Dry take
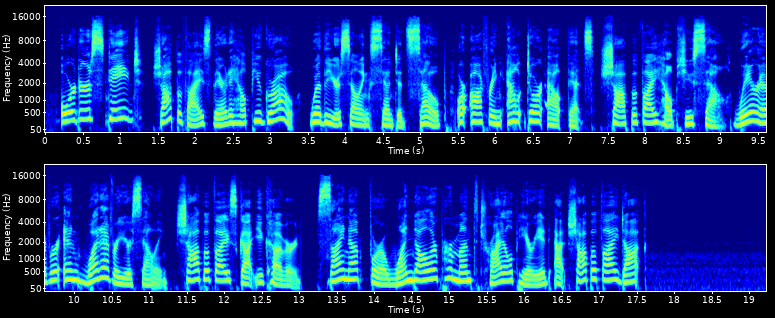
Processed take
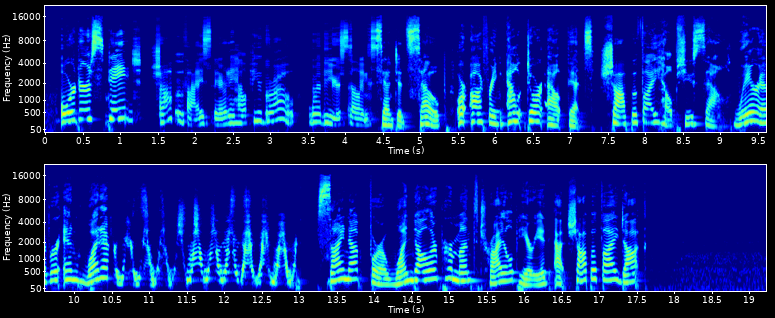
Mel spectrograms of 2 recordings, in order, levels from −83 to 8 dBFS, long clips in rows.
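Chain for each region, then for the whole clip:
0:01.06–0:04.42: spectrum averaged block by block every 50 ms + Butterworth high-pass 210 Hz + downward compressor 16 to 1, threshold −31 dBFS
0:07.88–0:09.33: high-shelf EQ 4,200 Hz +10 dB + downward compressor, threshold −29 dBFS
0:10.44–0:12.96: feedback delay that plays each chunk backwards 110 ms, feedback 54%, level −0.5 dB + LFO wah 4.4 Hz 220–3,100 Hz, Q 2.6
whole clip: mains-hum notches 60/120/180/240/300/360/420/480 Hz; reverb reduction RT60 0.94 s; level −2 dB

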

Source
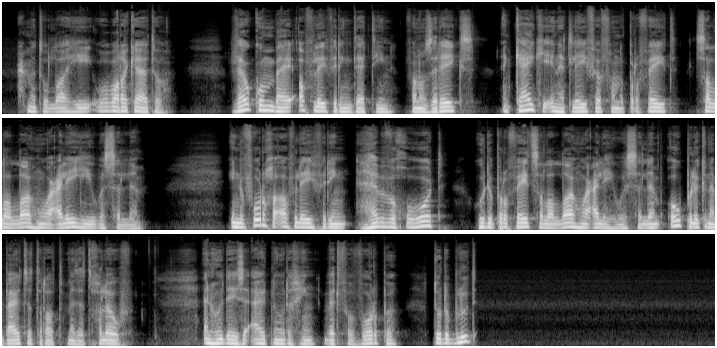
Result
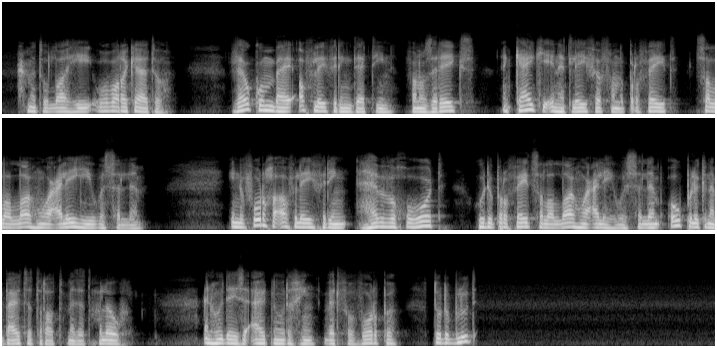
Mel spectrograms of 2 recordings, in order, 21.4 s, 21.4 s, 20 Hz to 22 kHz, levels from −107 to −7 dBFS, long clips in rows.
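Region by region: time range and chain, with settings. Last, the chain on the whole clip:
0:15.13–0:16.30: low-pass filter 3,100 Hz 24 dB per octave + phaser swept by the level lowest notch 510 Hz, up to 2,300 Hz, full sweep at −22 dBFS
whole clip: inverse Chebyshev low-pass filter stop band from 7,200 Hz, stop band 50 dB; brickwall limiter −15 dBFS; level −2.5 dB

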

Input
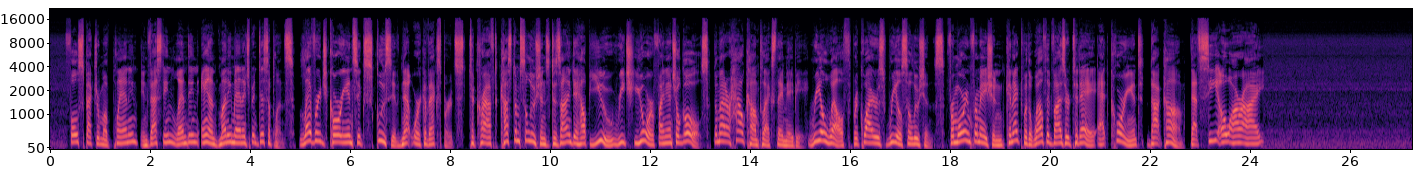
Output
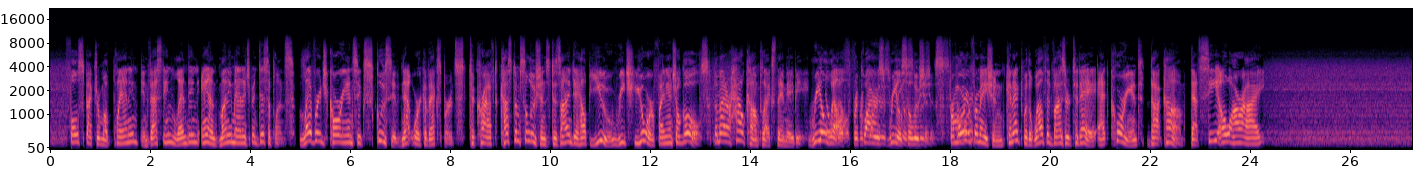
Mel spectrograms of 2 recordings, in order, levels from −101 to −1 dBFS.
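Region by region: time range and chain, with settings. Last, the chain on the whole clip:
0:12.97–0:13.72: converter with a step at zero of −46.5 dBFS + high-pass filter 270 Hz 6 dB per octave
0:15.39–0:18.44: high-pass filter 250 Hz + single-tap delay 111 ms −9.5 dB
whole clip: elliptic band-pass filter 250–3,700 Hz, stop band 50 dB; comb filter 6.3 ms, depth 72%; multiband upward and downward compressor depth 40%; level +2.5 dB

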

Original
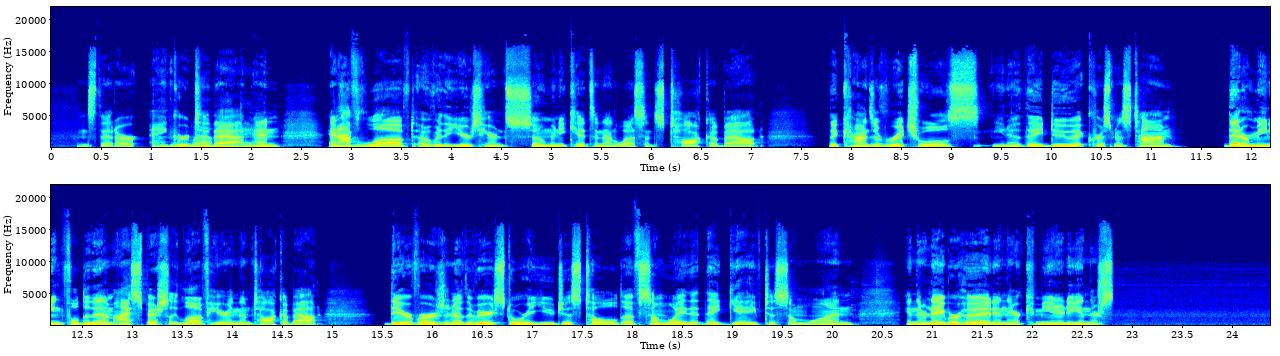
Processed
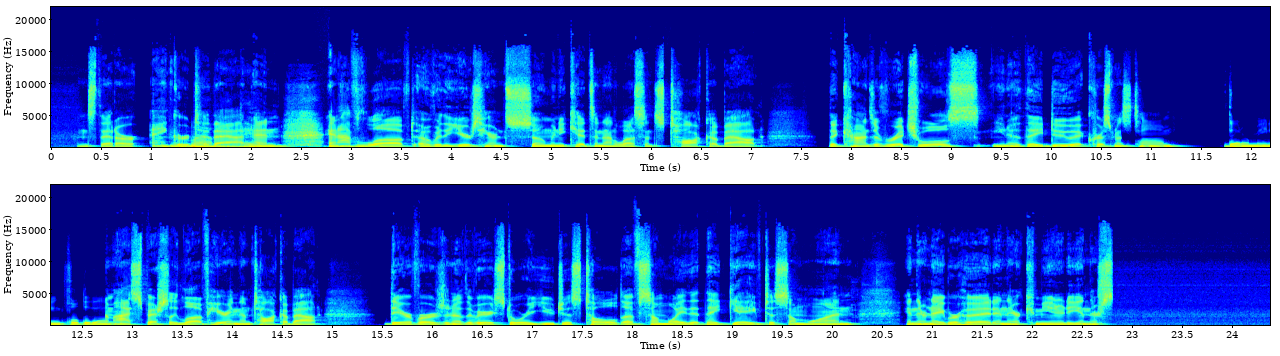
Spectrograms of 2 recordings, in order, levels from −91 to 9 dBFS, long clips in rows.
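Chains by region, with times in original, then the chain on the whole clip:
0:01.40–0:03.14: parametric band 79 Hz +8.5 dB 0.58 octaves + multiband upward and downward compressor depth 100%
0:10.70–0:12.74: treble cut that deepens with the level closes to 690 Hz, closed at −21.5 dBFS + Butterworth band-reject 1,600 Hz, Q 0.72 + flat-topped bell 2,000 Hz −8 dB 2.9 octaves
whole clip: mains-hum notches 50/100/150/200/250/300 Hz; downward compressor, threshold −29 dBFS; level +3 dB

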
